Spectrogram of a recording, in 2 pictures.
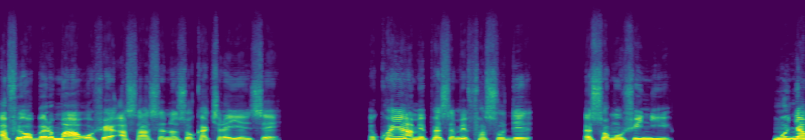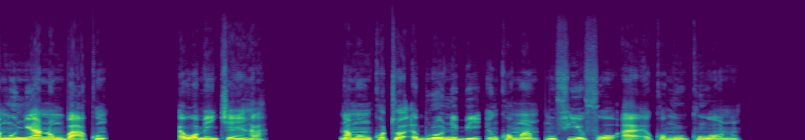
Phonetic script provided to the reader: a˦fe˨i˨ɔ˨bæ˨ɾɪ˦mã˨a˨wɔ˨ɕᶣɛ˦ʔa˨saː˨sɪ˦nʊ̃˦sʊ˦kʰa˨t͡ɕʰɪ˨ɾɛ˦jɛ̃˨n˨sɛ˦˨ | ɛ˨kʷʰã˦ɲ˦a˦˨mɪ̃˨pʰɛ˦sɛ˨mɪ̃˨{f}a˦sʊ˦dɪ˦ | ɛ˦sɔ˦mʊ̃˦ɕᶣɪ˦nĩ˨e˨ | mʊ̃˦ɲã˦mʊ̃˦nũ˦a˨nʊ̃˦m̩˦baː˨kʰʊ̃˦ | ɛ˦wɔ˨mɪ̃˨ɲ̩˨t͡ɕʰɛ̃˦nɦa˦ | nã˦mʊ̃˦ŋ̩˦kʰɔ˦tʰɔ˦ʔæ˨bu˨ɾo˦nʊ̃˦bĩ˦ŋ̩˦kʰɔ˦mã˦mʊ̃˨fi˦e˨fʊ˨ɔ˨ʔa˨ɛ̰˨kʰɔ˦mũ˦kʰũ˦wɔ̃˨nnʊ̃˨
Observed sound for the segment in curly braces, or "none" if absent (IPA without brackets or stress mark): f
